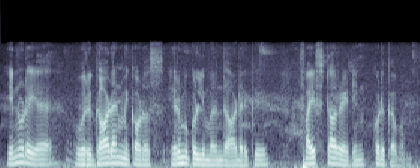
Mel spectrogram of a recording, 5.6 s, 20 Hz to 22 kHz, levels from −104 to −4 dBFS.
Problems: constant background noise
